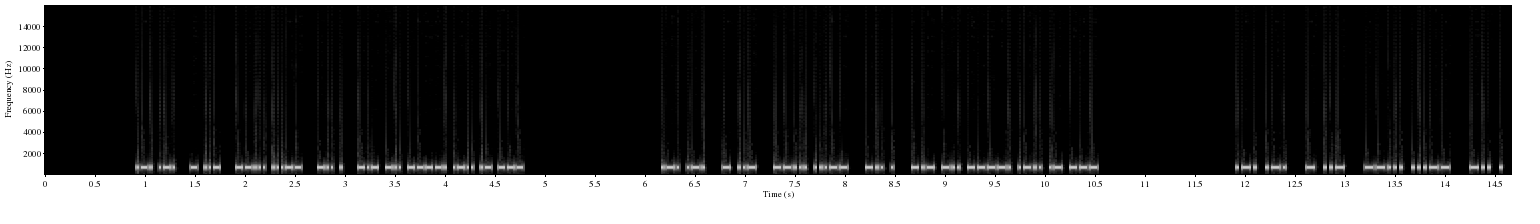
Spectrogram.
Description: Morse code, heard as a keyed tone, about 46 wpm, 700 Hz. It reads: RR TU 73 DE KD9LAO RR TU 73 DE KD9LAO RR TU 73 DE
